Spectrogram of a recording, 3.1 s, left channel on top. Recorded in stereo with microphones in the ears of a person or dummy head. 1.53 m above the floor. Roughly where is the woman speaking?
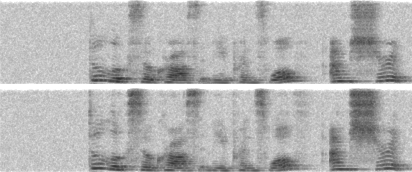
Right.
